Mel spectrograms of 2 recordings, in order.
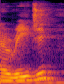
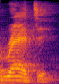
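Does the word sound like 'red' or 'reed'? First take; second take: reed; red. First: The word has a long 'ee' vowel. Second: The word has a short 'e' vowel. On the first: It is the present tense. "Aqui é read" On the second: It is the past tense. "quando vai para o passado vai para red"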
